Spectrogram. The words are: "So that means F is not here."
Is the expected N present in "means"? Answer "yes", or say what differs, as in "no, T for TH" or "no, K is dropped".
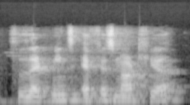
yes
